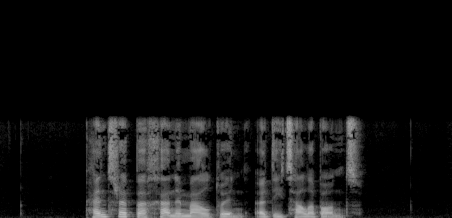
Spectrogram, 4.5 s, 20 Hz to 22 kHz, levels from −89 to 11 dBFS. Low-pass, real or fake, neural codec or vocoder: 9.9 kHz; real; none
